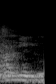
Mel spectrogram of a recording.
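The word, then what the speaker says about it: آمين: yang dengar yaitu pakai amin waladin amin bismillah ini juga benar kalau ditulis dalam huruf apa namanya ejaan latin a a n i i n Amin jadi a-nya agak panjang i-nya Min panjang enggak boleh Amin enggak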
